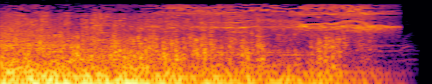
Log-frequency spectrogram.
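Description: Explosion sound effect: loud rumbling and crashing of debris after the blast, easing off slightly, with a wavering high whine near the end before it cuts off suddenly.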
